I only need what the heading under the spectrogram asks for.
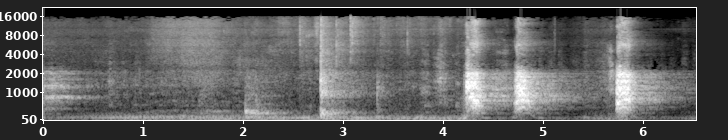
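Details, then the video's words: Aggressive dog barking: a few faint yips, then three loud, harsh barks in the final seconds over a quiet low hum. "Long time dog barking sound and aggressive."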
